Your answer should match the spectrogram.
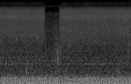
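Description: Pressure washer spray in PowerWash Simulator, a loud, continuous broadband hiss of water jet held steadily throughout without voices.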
